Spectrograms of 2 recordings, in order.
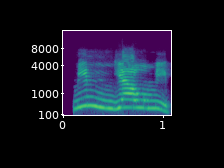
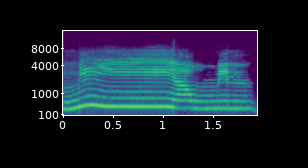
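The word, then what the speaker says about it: مِنْ يَوْمٍ: terdengar gitu tidak terdengar Jadi bukan min yaumi bukan tapi Mi yaumin gitu Jadi dia itu itu tadi memasukkan tadi kemudian ada bahasa bighunah berarti dengan dengung jadi membacanya itu dengan dengung kalau secara ketukannya tiga ketukan Mi Gitu ya Ada dengungnya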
